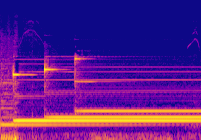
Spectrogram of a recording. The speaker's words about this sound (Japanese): はい、タコ町の気象情報をお伝えしますこのねピンポンパンポンをねあのー、忘れておりました 失礼いたしました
